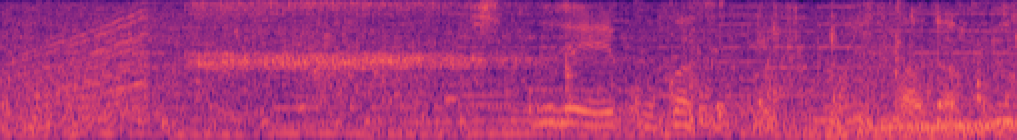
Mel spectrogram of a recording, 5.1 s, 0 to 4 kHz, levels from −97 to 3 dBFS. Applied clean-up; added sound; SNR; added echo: none; Waves, surf; 7 dB; none.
